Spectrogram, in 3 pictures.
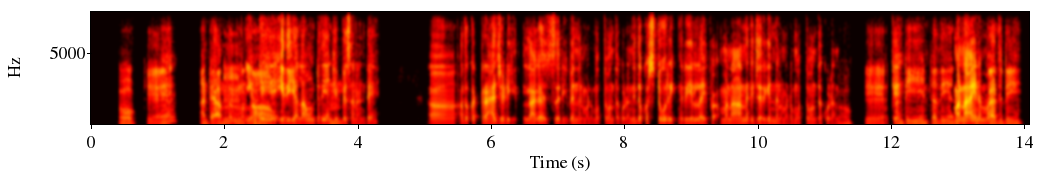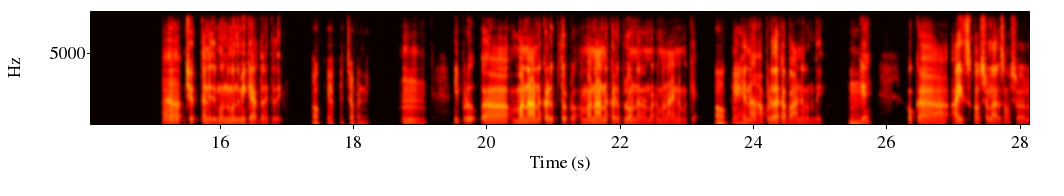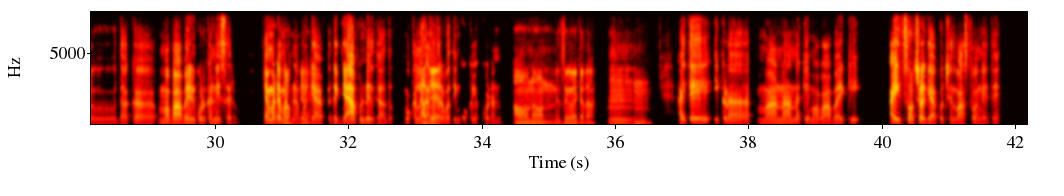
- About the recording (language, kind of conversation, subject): Telugu, podcast, మీ కుటుంబ వలస కథను ఎలా చెప్పుకుంటారు?
- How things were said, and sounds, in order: other background noise; in English: "ట్రాజడి‌లాగా"; in English: "స్టోరీ రియల్ లైఫ్"; in English: "ట్రాజిడీ?"; lip smack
